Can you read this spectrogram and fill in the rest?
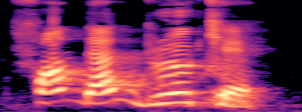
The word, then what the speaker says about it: Broeke: Adı Peter van den Broeke, Broeke ya da Broke. Broke. Broke. Broeke. – Bir daha söyle bakayım ne güzel söyledim. – Peter van den Broke diye e, telaffuz ediliyor.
